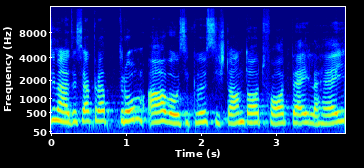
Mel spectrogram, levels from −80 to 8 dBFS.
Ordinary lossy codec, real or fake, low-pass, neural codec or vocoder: Opus, 24 kbps; fake; 14.4 kHz; vocoder, 44.1 kHz, 128 mel bands every 256 samples, BigVGAN v2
